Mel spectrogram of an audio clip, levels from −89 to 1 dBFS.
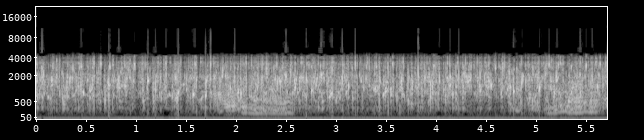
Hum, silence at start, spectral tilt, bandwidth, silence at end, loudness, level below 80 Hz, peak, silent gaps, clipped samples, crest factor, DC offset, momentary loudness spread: none; 0 s; -2.5 dB/octave; 11 kHz; 0 s; -15 LUFS; -64 dBFS; 0 dBFS; none; under 0.1%; 16 dB; 0.4%; 2 LU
